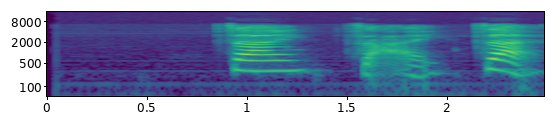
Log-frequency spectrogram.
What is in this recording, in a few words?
"Zai", Chinese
